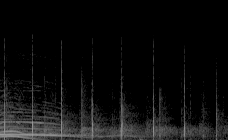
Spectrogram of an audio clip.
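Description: A small bar audience applauds a singer with steady, evenly spaced handclaps, while a bright whistle-like cheer glides downward at the start. Moderately loud, with no talking.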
